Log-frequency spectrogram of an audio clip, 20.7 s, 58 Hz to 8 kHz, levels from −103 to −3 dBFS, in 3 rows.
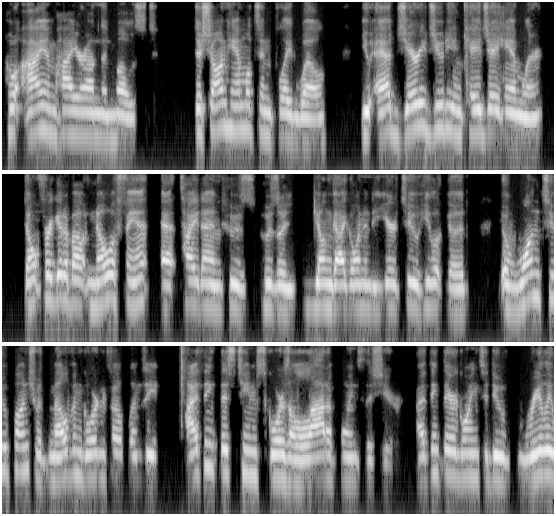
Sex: male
